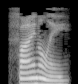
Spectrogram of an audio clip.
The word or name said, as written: finally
